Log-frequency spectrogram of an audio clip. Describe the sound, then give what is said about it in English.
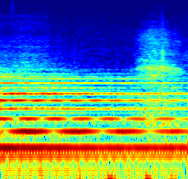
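The St. James Catholic Church bell rings with a rich, sustained metallic hum that holds steady, its layered overtones lingering without any voices. It has tolled since midnight, its clapper striking repeatedly and rhythmically as wind catches a parachute tangled around the bell's tongue. “Yeah, the St. James Catholic Church bell has been tolling since midnight this morning and is still going.”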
